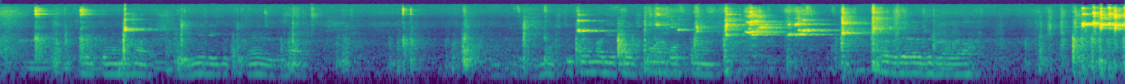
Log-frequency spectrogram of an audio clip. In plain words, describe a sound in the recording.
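A man talks nearby in a large echoing hall.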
